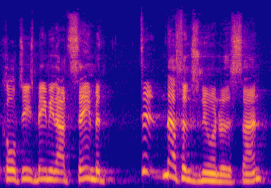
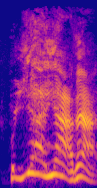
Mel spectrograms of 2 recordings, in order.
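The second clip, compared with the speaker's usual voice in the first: imitating an eager, higher-pitched yes; mock-excited, raised voice; eager agreement; 7 semitones higher, 4 dB louder than usual. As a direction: jump in as the man agreeing. Retold man eagerly agrees.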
